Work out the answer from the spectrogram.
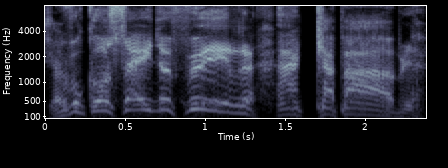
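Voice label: taunts, French; Heavy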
